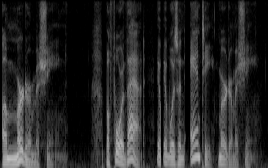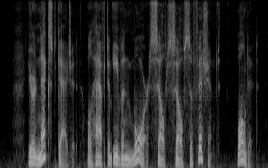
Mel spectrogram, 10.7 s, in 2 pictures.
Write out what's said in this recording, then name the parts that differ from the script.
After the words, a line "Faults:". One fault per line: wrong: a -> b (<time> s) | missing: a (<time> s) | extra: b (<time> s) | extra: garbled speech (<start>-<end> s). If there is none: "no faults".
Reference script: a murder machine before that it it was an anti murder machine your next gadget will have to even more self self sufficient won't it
a murder machine before that it it was an anti murder machine your next gadget will have to even more self self sufficient won't it
Faults:
no faults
